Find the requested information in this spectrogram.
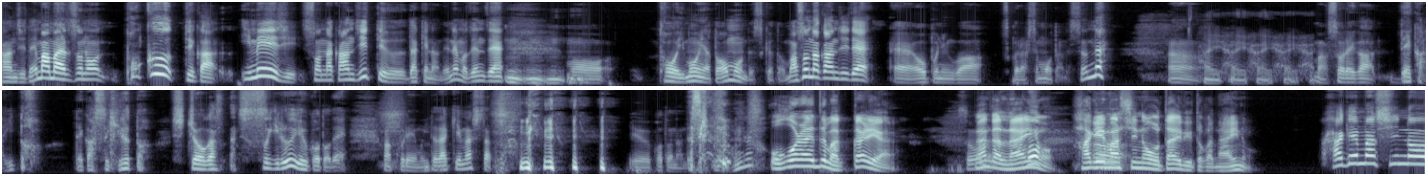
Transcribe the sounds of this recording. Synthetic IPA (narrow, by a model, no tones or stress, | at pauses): kãɲ̟d͡ʑid̪emaːmaːs̬o̞no̞ | pʰo̞kɯt̪ːe̞jiɯ̟kaime̞ːʑisõ̞nːakãɲ̟d͡ʑit̪ːe̞jiɯ̟d̪ake̞nã̰nd̪e̞nemoːzẽ̞nzẽ̞mo̞̰ː | t̪ʰo̞ːimõɰ̃jat̪o̞omo̞ɯ̟̃nd̪e̞sɨ̥ke̞d̪o̞̰maːsõnːakãɲ̟d͡ʑid̪e̞ | ḛo̞ːpɯ̟ɲ̟ĩŋɡɯ̟βa̰ | t͡sɨ̥kɯ̟ɾaɕe̥t̪e̞mo̞ːt̪ãnd̪esɨjo̞ne̞ | ɯ̃hahahahaamaːso̞ɾe̞ɡad̪e̞kait̪o̥ | d̪̥e̞kasɨɡʲiɾɯ̟t̪o̞ | ɕi̥t͡ɕo̞ːɡasɨɡʲiɾɯjɯ̟ːko̞t̪o̞d̪e̞makɯ̟ɾe̞ːmɯ̟it̪ad̪akʲimaɕi̥t̪at̪o̥ | jɯ̟̰ːko̞t̪o̞nãnd̪esɨ̥ked̪omoneoko̞ɾae̞t̪̬ebakːaɾʲijã̰ | soːnãŋkanaio | haɡe̞maɕino̞ːt̪ajo̞ɾʲit̪o̞kanaino̰ | haɡe̞maɕino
